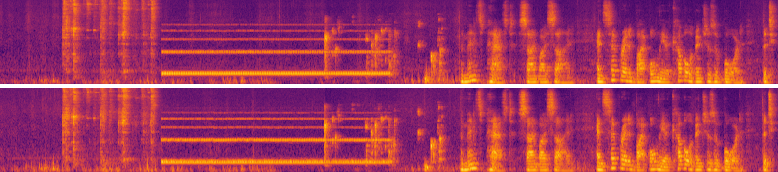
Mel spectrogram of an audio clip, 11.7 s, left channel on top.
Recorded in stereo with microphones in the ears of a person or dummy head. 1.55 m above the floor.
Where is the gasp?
25° right (ahead or behind), 1.6 m.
